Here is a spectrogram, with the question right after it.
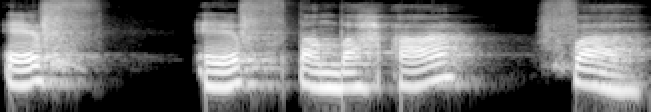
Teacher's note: f f tambah a fa sangat mudah Fa itu posisi yaitu posisi gigi seri atas itu menyentuh bibir bawah yaitu menggigit bibir bawah dengan gigi seri atas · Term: huruf Fa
